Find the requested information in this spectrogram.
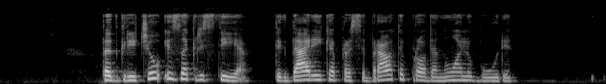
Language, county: Lithuanian, Klaipėda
